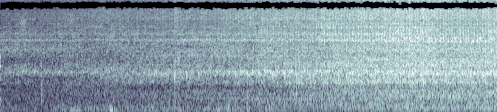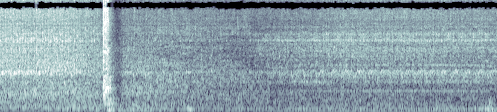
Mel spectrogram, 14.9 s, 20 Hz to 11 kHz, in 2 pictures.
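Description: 6.4-litre Power Stroke V8 turbo-diesel idling steadily, growing louder toward the middle as the open engine bay is approached and easing off again. A single sharp click about nine seconds in.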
